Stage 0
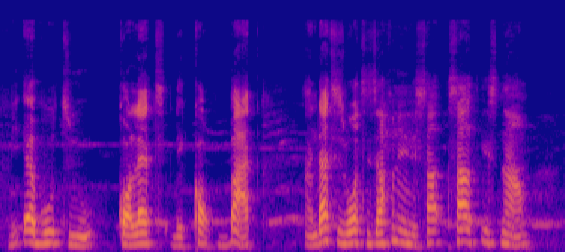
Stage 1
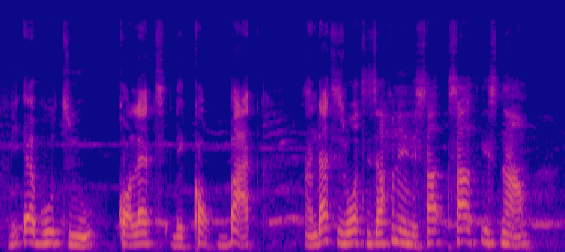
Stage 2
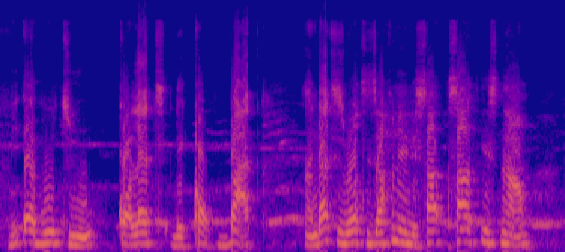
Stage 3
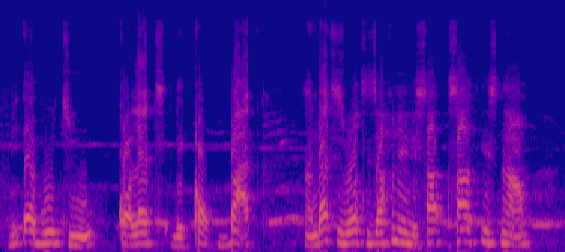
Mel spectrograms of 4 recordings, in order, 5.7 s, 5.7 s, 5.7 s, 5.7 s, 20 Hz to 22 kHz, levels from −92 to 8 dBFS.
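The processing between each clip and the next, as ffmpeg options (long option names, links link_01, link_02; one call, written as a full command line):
ffmpeg -i in.wav -af "acompressor=threshold=-28dB:ratio=4,volume=-2dB" out.wav
ffmpeg -i in.wav -af "asoftclip=type=tanh:threshold=-33dB,volume=6dB" out.wav
ffmpeg -i in.wav -af "equalizer=frequency=125:width_type=o:width=0.33:gain=-10,equalizer=frequency=1600:width_type=o:width=0.33:gain=-6,equalizer=frequency=4000:width_type=o:width=0.33:gain=-7,volume=-4.5dB" out.wav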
